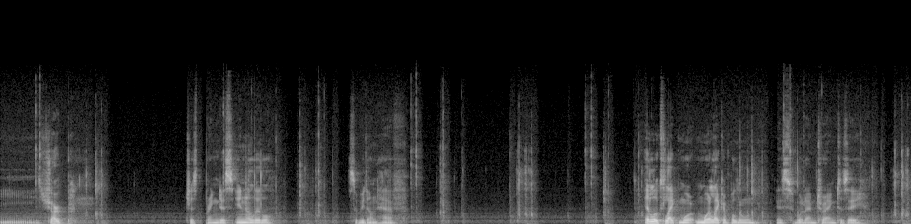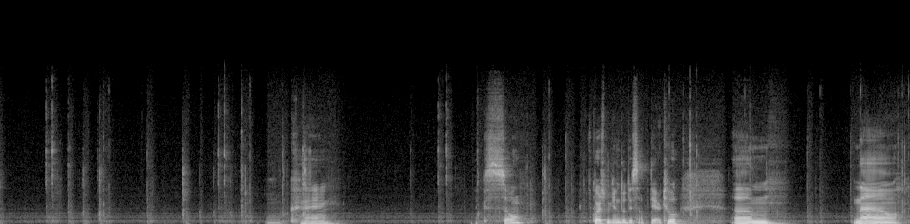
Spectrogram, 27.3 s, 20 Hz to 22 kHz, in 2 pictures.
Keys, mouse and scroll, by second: 1.5 g, 3.8 shift+middle click, 4.6 alt+a, 4.9-6.2 middle drag, 6.2 alt+shift+click, 6.9-7.9 middle drag, 7.9 g, 9.1-11.1 shift+middle drag, 11.1 alt+a, 11.8 alt+shift+click, 12.3-13.5 middle drag, 13.5 g, 15.3-16.9 middle drag, 16.9 alt+shift+click, 17.4 middle click, 18.3 g, 21.1 middle click, 21.2-21.9 scroll down 2, 21.9 shift+middle click, 22.5-23.0 scroll up 1, 23.0-23.7 scroll down 2, 23.7 middle click, 24.1 Tab, 24.4-24.7 scroll up 2, 24.9-27.3 middle drag.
